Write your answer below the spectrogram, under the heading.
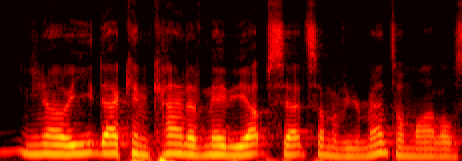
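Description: A man speaks with a Midwestern American accent in a dark, mellow tone. The recording is very clean, with a silent background. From US Midwest, Ohio. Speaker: podcast host. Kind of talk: solo commentary on an article. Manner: casual, with hesitations and repetitions.

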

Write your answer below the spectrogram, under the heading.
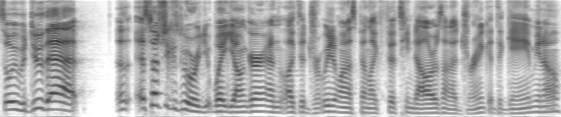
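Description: In a very clean recording with a silent background and a dry, close sound with no echo, a man with an American accent speaks at a very fast pace with very wide pitch swings. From Detroit, US Midwest. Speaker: comedy podcast host. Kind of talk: casual comedy podcast chat. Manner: jokey, self-deprecating.

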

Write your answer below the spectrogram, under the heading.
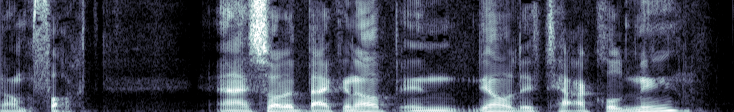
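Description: In a Brooklyn accent, a man speaks with a fairly low pitch. His pitch variation is ordinary. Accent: New York (Brooklyn). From Brooklyn, New York City (Bensonhurst). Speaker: First Amendment auditor. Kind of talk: casual interview.

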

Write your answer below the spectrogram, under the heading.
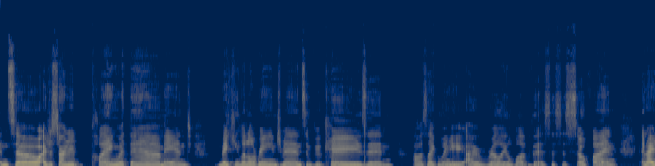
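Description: A woman's fairly high-pitched voice, a normal speaking voice, with lively intonation at a fairly slow pace, on a very clean recording with a silent background. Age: 20s. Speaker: flower farmer and wedding florist. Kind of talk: casual interview chat.

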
